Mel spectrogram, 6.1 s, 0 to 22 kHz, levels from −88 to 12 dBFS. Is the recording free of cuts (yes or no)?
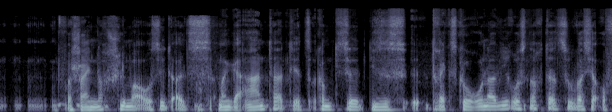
no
